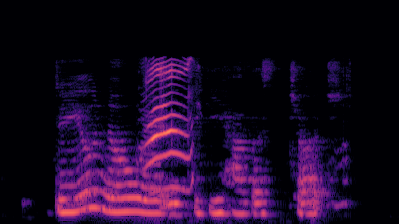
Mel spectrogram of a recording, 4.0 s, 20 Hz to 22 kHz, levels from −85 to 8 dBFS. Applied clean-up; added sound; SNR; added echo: classical method WPE with log-MMSE.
